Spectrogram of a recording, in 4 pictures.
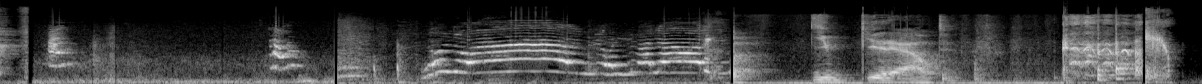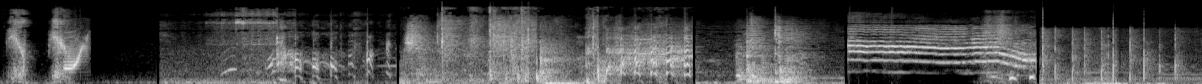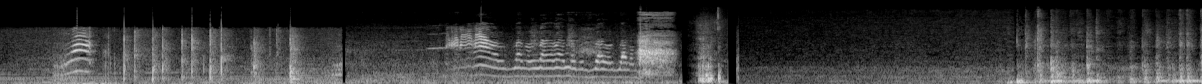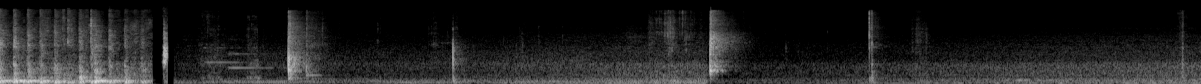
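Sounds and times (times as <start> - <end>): cat meowing: 0.4 - 0.9, 2.7 - 3.2, 20.5 - 22.4, 24.6 - 25.1, 28.4 - 30.4
scattered clicks and knocks: 34.2 - 37.8.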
